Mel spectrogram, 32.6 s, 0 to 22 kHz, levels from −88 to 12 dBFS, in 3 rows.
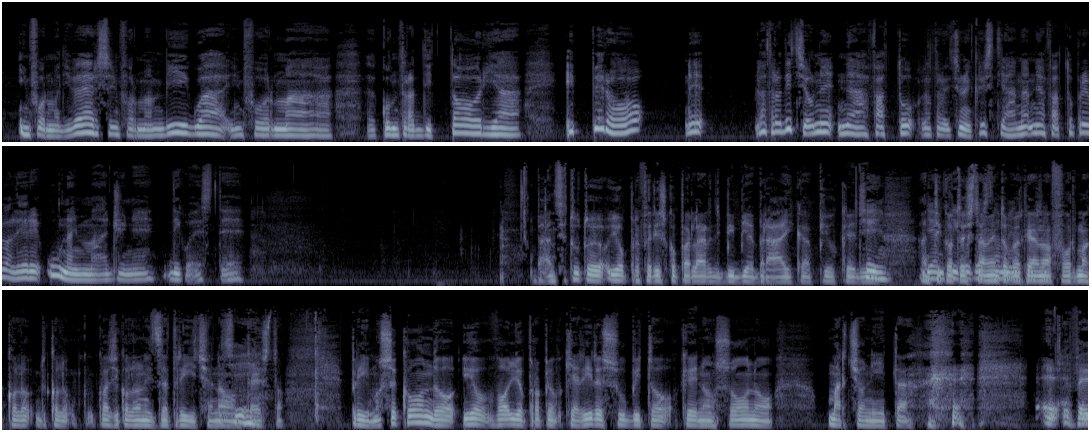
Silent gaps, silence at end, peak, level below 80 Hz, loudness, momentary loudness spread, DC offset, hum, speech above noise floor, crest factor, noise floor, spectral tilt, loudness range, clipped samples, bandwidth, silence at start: none; 0 s; -12 dBFS; -68 dBFS; -31 LUFS; 10 LU; under 0.1%; none; 38 dB; 20 dB; -68 dBFS; -5.5 dB/octave; 5 LU; under 0.1%; 14 kHz; 0.15 s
